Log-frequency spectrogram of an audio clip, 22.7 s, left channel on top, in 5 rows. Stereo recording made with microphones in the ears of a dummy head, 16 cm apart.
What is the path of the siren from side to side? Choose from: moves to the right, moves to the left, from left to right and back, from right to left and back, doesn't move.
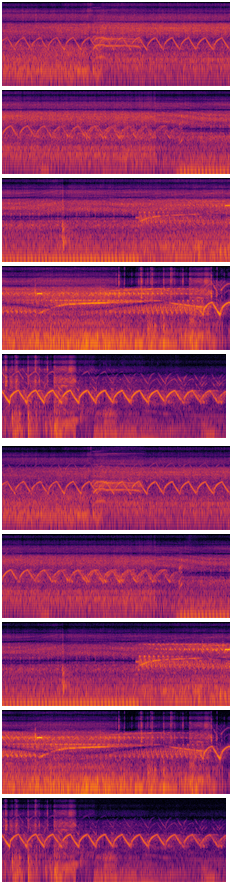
moves to the left.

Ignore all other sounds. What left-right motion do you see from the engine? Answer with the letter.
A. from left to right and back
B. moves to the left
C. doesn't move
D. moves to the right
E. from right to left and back
C.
